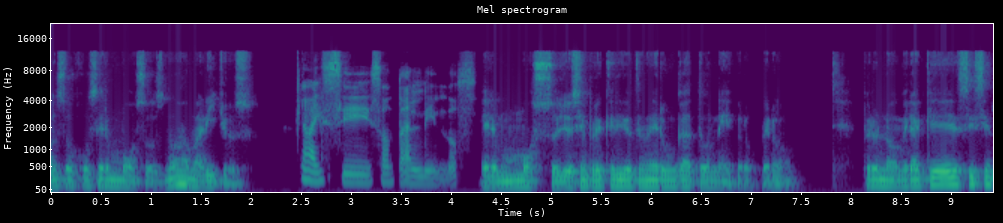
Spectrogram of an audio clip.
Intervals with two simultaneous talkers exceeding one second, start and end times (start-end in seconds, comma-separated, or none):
none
